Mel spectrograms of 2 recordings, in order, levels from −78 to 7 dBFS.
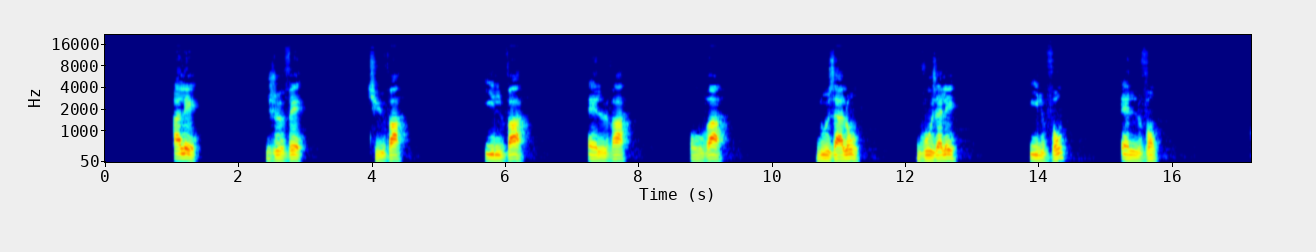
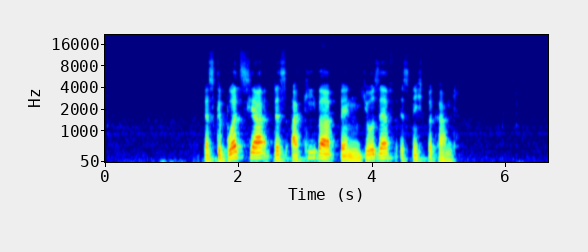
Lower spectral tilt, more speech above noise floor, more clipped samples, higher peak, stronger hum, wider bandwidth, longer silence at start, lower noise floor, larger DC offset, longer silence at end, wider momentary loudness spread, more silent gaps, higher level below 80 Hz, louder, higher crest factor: about the same, -7.5 dB/octave vs -7.5 dB/octave; first, 69 dB vs 46 dB; neither; about the same, -2 dBFS vs -2 dBFS; first, 60 Hz at -55 dBFS vs none; first, 12.5 kHz vs 10.5 kHz; second, 1.05 s vs 1.5 s; first, -87 dBFS vs -64 dBFS; neither; about the same, 1.4 s vs 1.45 s; first, 16 LU vs 12 LU; neither; second, -72 dBFS vs -54 dBFS; about the same, -19 LUFS vs -19 LUFS; about the same, 20 dB vs 18 dB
